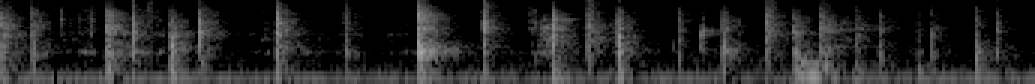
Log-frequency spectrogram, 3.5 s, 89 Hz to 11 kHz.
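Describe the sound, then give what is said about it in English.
Rapid, uneven hand taps patter on a surface like an improvised drum roll, a steady stream of sharp hits with a faint crinkly rustle mixed in. “We've been drum rolling for like 15 minutes.”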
